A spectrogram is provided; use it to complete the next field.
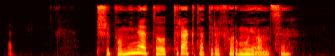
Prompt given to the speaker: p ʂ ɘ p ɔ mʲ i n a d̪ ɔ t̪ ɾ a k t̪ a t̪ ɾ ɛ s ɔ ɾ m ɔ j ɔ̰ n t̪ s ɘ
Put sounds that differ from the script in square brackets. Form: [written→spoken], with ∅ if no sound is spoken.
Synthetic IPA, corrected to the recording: p ʂ ɘ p ɔ mʲ i n a [d̪→t̪] ɔ t̪ ɾ a k t̪ a t̪ ɾ ɛ [s→f] ɔ ɾ m [ɔ→u] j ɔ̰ n t̪ s ɘ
